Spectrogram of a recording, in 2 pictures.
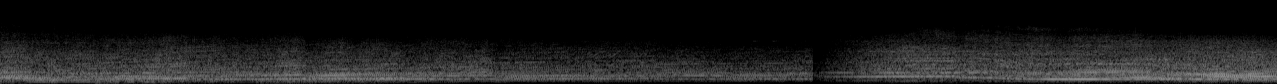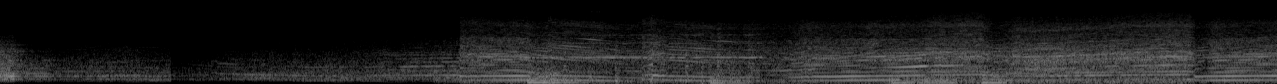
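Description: Race car engines in Gran Turismo at Suzuka scream and rev continuously, rising and shifting through gears as cars pass, loud and sustained over the whole stretch with a brief dip partway through.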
